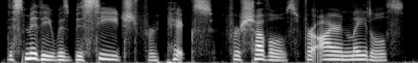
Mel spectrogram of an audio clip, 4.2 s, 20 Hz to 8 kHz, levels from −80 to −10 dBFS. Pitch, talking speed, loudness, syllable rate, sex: 180 Hz, 160 wpm, -20 LUFS, 4.5 syllables/s, female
